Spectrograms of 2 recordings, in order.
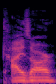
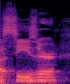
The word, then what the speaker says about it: Caesar: or Caesar's Legion but his own people pronounce it kaisar most of the time but there are some spots where they clearly just up recording dialogue and they say Caesar like I think the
